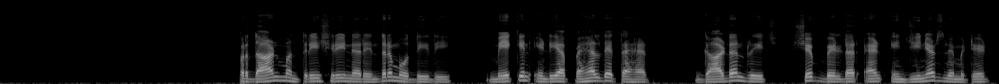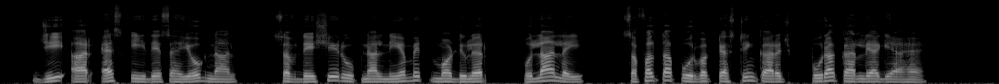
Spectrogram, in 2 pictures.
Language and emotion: Punjabi, neutral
